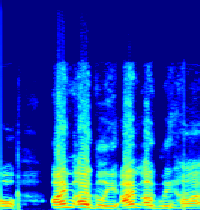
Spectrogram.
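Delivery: high, very loud, slow, drawn-out yell. Retelling a man who yelled at them in their van, imitating someone yelling. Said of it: "starts saying all these other things and like yelling at us".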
